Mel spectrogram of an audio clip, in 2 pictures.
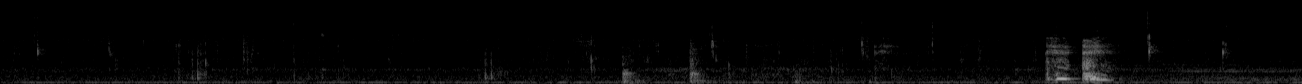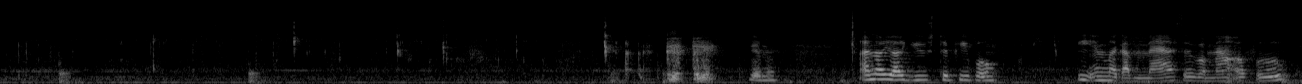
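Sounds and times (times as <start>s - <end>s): chewing corn on the cob: 0.0s - 10.4s, 11.3s - 19.6s, 23.2s - 23.8s
wet mouth clicks: 11.4s - 12.4s.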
